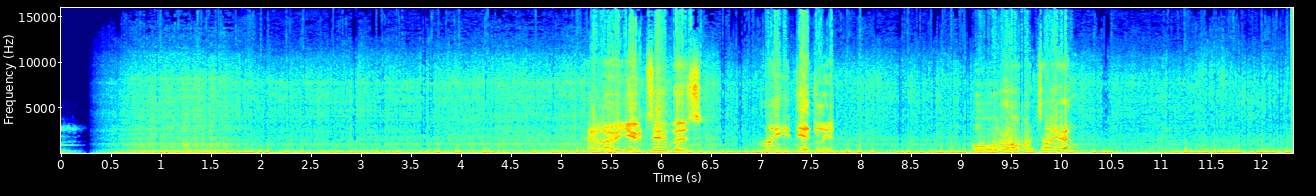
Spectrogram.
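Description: Wind buffets a microphone with a heavy, constant rumble.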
